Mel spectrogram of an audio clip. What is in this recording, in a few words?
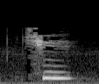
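"区", Mandarin Chinese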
